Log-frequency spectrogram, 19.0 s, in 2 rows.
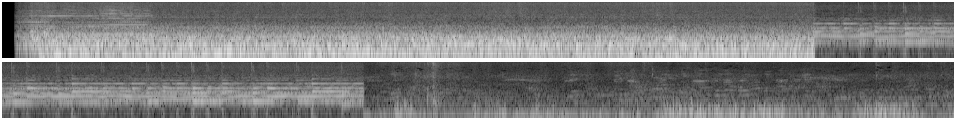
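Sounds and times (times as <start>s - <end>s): train rumbling: 0.1s - 8.2s.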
